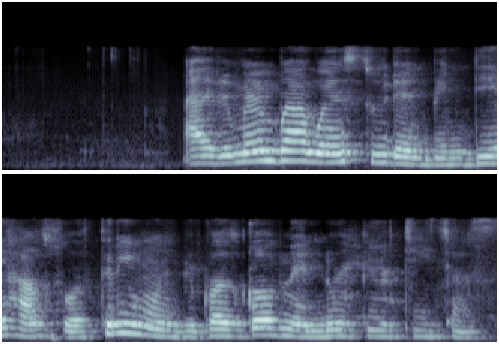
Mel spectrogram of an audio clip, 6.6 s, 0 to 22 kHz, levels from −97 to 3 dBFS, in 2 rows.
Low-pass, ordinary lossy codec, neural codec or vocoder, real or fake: 7.2 kHz; none; codec, 16 kHz, 4 kbps, X-Codec, HuBERT features, trained on general audio; fake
